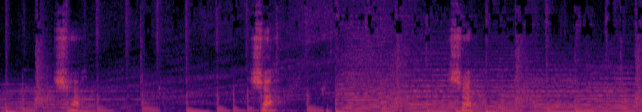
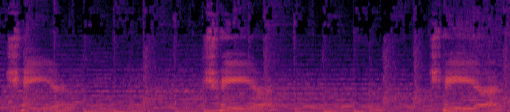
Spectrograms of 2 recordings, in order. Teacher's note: voiceless affricate made with the tip of the tongue on the alveolar ridge. It sounds like ch, ch, ch.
